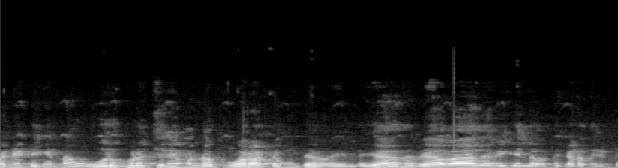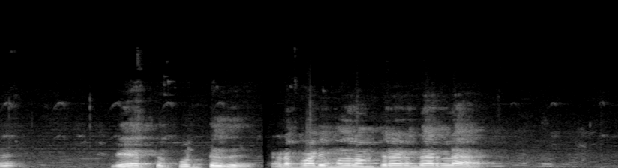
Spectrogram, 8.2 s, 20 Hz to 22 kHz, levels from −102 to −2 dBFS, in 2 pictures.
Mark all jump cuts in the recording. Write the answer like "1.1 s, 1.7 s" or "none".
5.9 s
